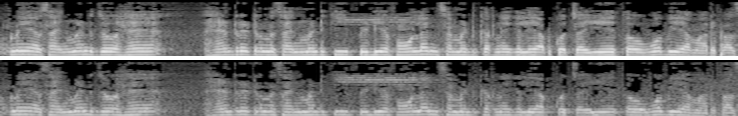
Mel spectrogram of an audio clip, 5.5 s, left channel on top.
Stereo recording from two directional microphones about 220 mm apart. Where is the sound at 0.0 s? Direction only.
35° left (ahead or behind).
